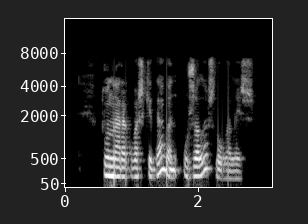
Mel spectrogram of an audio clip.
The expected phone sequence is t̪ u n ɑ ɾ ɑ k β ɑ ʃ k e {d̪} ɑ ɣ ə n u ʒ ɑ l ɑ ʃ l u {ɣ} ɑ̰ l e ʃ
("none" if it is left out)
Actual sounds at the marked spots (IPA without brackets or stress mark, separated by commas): d̪, ɣ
